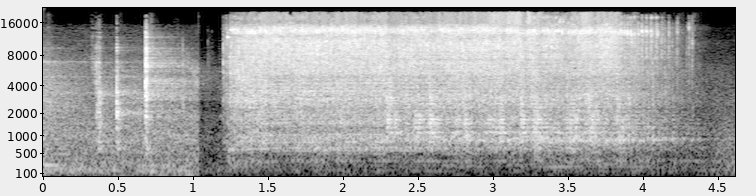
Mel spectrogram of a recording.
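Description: Ratchet on an oil sump pan bolt of a Fiat Grande Punto: a few quick clicks, a brief pause, then a steady, fairly loud unbroken ratcheting run lasting several seconds with no talking.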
